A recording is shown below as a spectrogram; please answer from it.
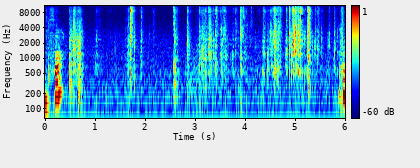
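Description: Plastic bag and packaging crinkling and rustling in the hands in irregular bursts as items are handled and unwrapped.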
